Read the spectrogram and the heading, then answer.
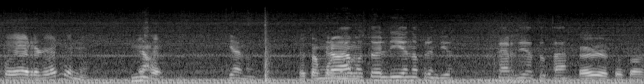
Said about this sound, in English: In the parking lot that rings the apartment complex, men with sweat-drenched brows were leaning over the hoods of flooded-out cars, trying to get them to start. Their efforts were mostly futile.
